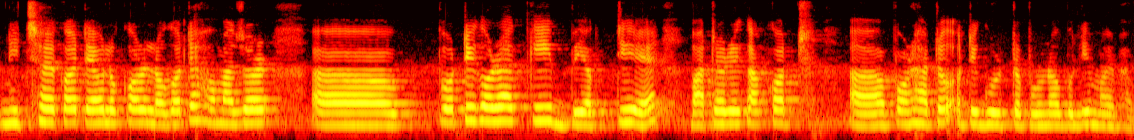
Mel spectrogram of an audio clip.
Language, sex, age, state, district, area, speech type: Assamese, female, 18-30, Assam, Goalpara, urban, spontaneous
